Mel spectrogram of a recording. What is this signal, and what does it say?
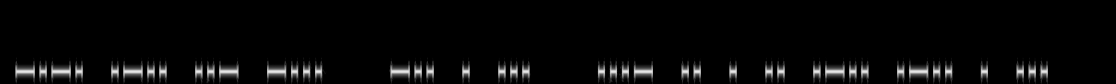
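Morse code, heard as a keyed tone, about 20 wpm, spaced as for 16 wpm, 600 Hz. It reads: CLUB DES VIEILLES
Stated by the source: UFT bulletin sent in CW.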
